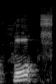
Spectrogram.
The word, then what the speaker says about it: faux: This deluxe edition features a stunning foul fox forks.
